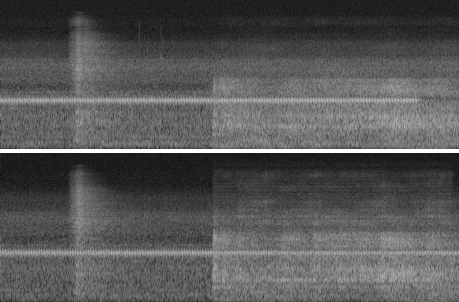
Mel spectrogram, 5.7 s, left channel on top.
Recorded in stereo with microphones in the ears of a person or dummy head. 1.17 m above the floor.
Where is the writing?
55° right (ahead or behind), 5 m.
